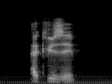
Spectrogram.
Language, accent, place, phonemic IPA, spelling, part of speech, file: French, France, Lyon, /a.ky.ze/, accusés, verb, LL-Q150 (fra)-accusés.wav
- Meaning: masculine plural of accusé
